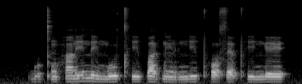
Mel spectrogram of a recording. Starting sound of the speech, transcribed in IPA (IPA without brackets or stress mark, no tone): ɡʷ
